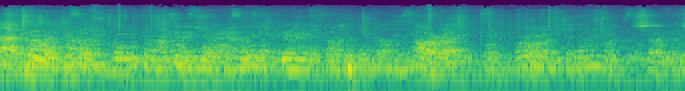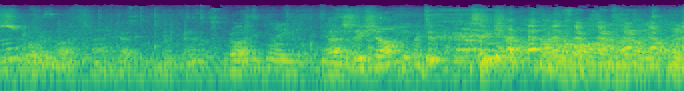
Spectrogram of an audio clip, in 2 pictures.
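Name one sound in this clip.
Acoustic guitars strum together.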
